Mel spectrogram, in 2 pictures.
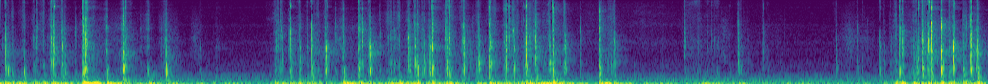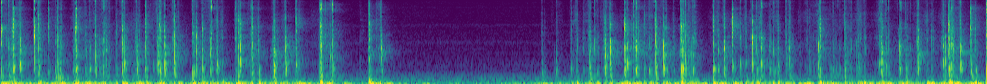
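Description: Fingertips type on a full-size beige and orange plastic retro keyboard with round keycaps and a hollow body, resting on a felt mat. Bursts of rapid, clacky keystrokes with short, dry decays play over a low, boomy hollow resonance, separated by brief pauses.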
